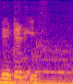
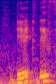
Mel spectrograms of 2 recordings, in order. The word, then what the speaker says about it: DATEDIF: Google में देखोगे ना, वो लोग बोलते हैं डेटेड इफ। डेटेड इफ नहीं होता है, डेट डिफ फॉर्मूला होता है।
